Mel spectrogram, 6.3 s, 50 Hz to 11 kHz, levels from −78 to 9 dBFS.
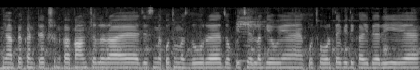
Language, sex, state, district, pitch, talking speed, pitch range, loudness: Hindi, female, Rajasthan, Bikaner, 200 Hz, 230 wpm, 195-200 Hz, -18 LUFS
